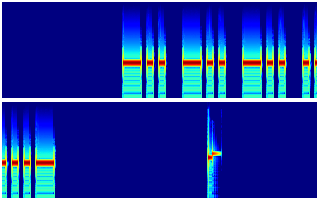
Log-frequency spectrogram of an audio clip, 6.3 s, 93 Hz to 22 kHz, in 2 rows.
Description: Morse code, heard as a keyed tone, about 20 wpm, 700 Hz. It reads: DDD4
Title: All Cut Numbers - 4-Digit 20wpm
